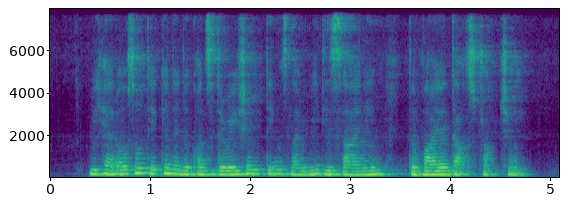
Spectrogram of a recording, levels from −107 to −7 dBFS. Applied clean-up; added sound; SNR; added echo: neural separator model SepFormer DNS4.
